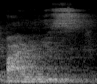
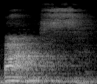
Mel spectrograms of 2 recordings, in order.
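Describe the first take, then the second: First: The stress falls on the last syllable. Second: The stress falls on the first syllable. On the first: It means country. "país é a última sílaba forte" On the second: It means parents. "Qual que é a sílaba forte? A penúltima"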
